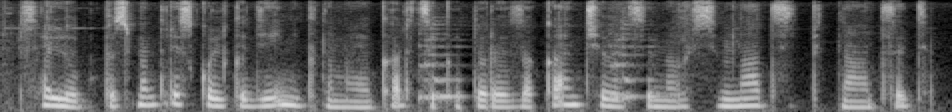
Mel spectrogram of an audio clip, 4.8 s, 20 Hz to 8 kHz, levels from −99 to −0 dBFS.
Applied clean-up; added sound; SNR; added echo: neural mask model RNNoise.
